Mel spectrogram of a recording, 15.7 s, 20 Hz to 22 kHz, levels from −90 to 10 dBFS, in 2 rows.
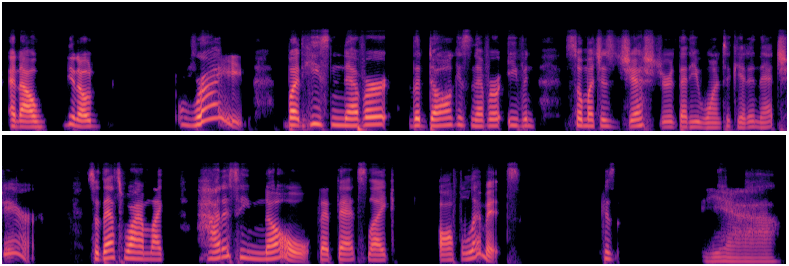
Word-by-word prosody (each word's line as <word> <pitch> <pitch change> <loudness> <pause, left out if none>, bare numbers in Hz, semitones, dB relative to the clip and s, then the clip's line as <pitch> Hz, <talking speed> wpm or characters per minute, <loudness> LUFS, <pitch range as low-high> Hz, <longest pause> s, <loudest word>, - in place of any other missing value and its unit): and 185 -2 +4
I'll, 165 0 +7 0.2
you 230 +1 0
know 175 -2 +6 0.9
Right. 335 - +2 0.4
But 220 -2 +7
he's 240 +1 0
never 220 +2 +4 0.2
the 205 +2 +4
dog 200 +4 +2
has 220 -1 -7
never 195 +1 -1
even 195 -2 -7 0.3
so 205 - 0
much 190 -1 0
as 185 -2 -3
gestured 160 -1 -2
that 160 -1 -2
he 160 - -3
want 145 -1 -6
to 180 - -6
get 150 -2 -7
in 165 - -8
that 150 +2 -8
chair. 365 +1 -4 0.6
So 190 - -1
that's 220 +3 +4
why 205 -2 +5
I'm 185 - -1
like, 175 -1 0 0.3
"How 200 +2 0
does 265 +3 -2
he 235 -3 -5
know 190 - +1
that 165 -1 -1
that's, 175 -1 -2
like, 160 0 -1 0.4
off 165 +1 0
limits?" 335 - -3 0.8
'Cause 200 -4 -6 0.9
Yeah. 115 -1 -10
190 Hz, 155 wpm, -23 LUFS, 160-215 Hz, 0.9 s, I'll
